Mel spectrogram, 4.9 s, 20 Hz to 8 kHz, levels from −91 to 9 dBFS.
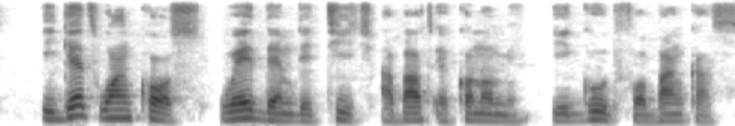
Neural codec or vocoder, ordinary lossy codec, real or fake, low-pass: none; none; real; 7.2 kHz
